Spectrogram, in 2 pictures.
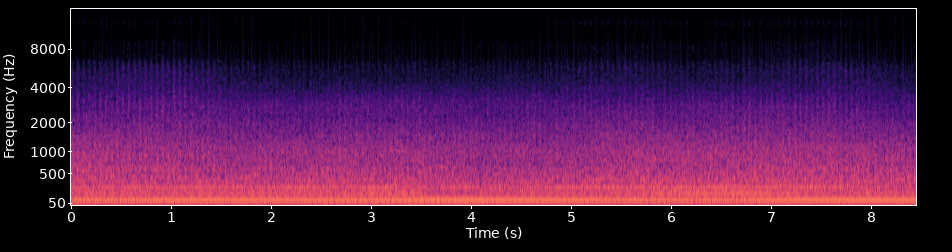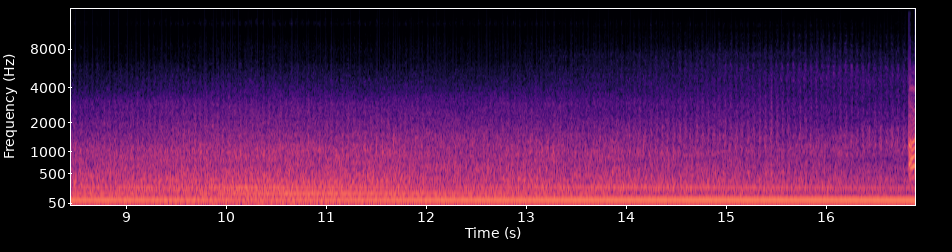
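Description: A helicopter just touched down beside a river, its engine and rotor droning in a steady, loud low hum with a constant whine, unchanging throughout and with no voices.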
